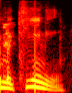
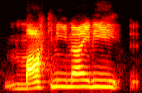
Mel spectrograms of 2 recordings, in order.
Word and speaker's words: Machni90: Because we all say McKeany. Fine. I'm used to it. Used to it, Jeff. Everybody else says. It's pronounced. I say it as Machni90 because Machni because it's basically my last name pronounced in Japanese.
